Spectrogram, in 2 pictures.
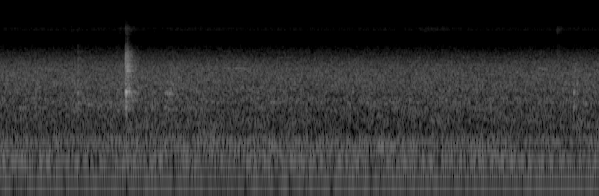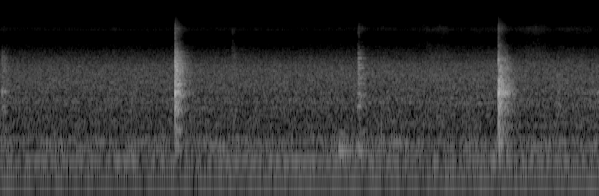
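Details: Low background hiss broken by a few sharp isolated clicks and taps, with no animal voice heard.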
